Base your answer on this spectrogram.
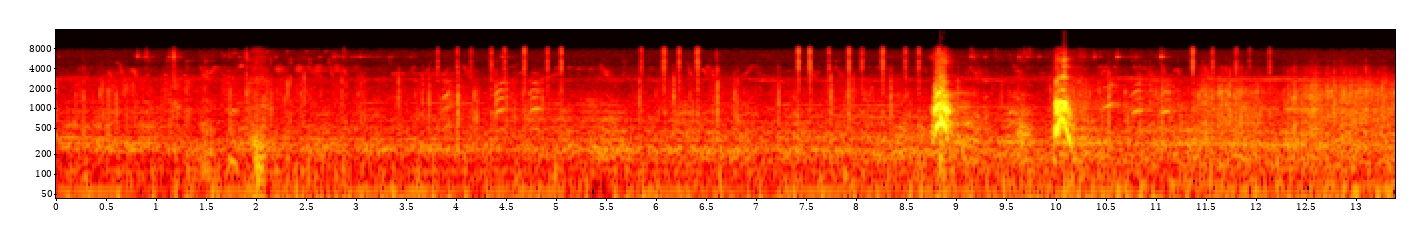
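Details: A dog barking during fireworks: two loud, sharp barks roughly a second apart late in the clip, standing out over steady crackling and popping of firecrackers and a low background hum.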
